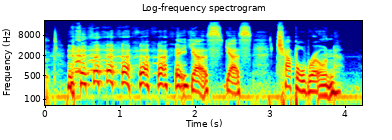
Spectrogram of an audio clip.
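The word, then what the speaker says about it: Chappell Roan: pronounce it yes yes Chapel rone I was told that we know now but it's spelled like Dave Chappelle it is like I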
